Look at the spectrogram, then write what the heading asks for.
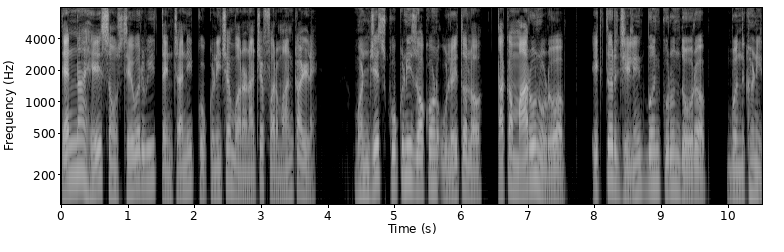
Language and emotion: Goan Konkani, neutral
